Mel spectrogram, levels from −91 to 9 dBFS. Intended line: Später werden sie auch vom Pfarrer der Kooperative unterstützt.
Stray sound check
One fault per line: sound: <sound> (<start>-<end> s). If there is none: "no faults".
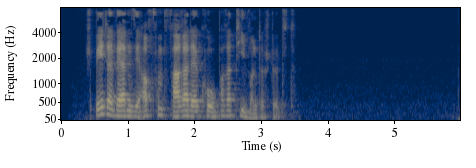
no faults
